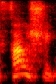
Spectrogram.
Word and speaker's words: Fauci: Bueno, el ya legendario doctor Anthony Fauci, como lo pronuncian en inglés, el doctor Anthony Fauci,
